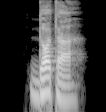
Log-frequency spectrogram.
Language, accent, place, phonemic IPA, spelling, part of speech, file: German, Germany, Berlin, /ˈdɔtɐ/, Dotter, noun, De-Dotter.ogg
- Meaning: 1. yolk 2. dodder (Cuscuta gen. et spp. and Camelina gen. et spp.)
